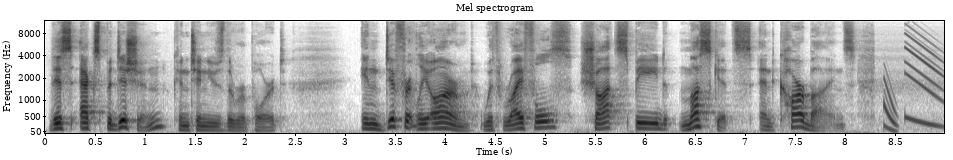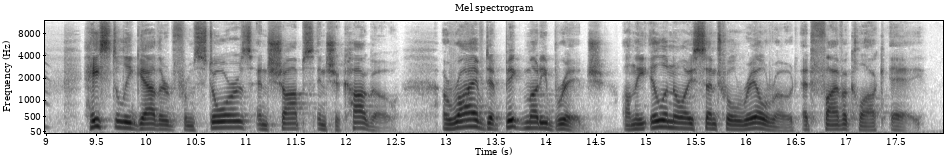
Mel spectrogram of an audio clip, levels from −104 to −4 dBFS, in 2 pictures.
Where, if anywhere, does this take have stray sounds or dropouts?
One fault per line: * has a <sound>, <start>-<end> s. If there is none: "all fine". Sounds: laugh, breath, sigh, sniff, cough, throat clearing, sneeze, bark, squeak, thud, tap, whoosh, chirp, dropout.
* has a chirp, 8.4-9.1 s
